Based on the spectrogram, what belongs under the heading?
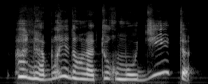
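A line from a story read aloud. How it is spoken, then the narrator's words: Old man exclaiming. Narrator (French): s'écria le vieillard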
